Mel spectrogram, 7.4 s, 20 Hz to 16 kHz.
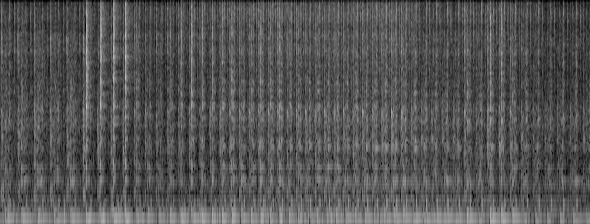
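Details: Single-cylinder diesel RT100 before an engine oil change: steady, even thump at idle with firm rhythm, no misses or knocks; runs normally.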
